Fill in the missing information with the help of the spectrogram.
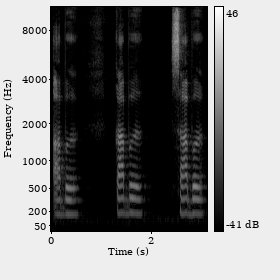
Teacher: دونوں ہونٹ ملتے ہیں اور پھر جدا ہو جاتے ہیں · اگر ہم با کو ساکن کریں تو بھی آپس میں ٹچ ہوں گے، دونوں ہونٹ ہمارے آپس میں ملیں گے اور پھر جدا ہو جائیں گے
